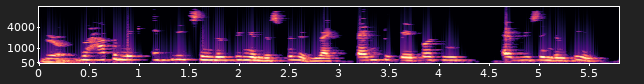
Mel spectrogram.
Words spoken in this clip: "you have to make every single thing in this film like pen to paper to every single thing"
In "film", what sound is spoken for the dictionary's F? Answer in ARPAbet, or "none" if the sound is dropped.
P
